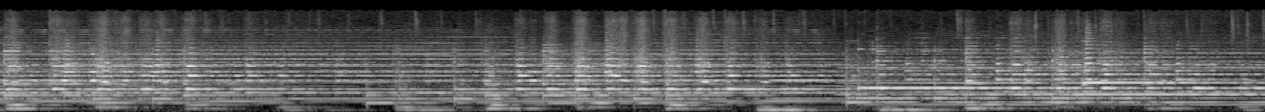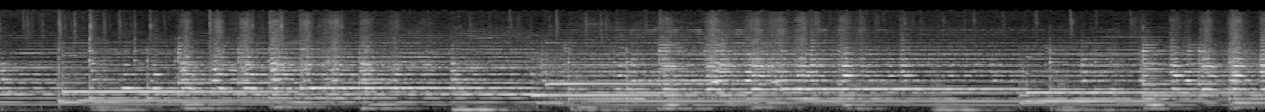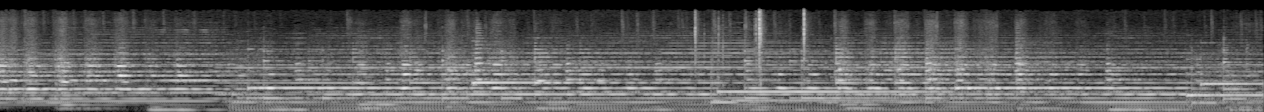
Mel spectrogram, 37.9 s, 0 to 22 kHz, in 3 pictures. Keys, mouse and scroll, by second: 3.6 Return, 5.3 Down, 6.5 Left, 7.4 Left, 7.6 Left, 7.7 Left, 7.9 Left, 8.5 Left, 8.7 Left, 9.3 Down, 9.4 Down, 9.6 Down, 9.8 Down, 10.0 Down, 11.6 ctrl+t, 12.8 ctrl+-, 13.2 ctrl+-, 14.1 ctrl+-, 14.3 alt+shift+click, 17.7 ctrl+-, 18.7 alt+shift+click, 23.5 Return, 24.3 ctrl+=, 24.8 ctrl+=, 25.3 ctrl+=, 25.8 ctrl+-, 26.6-27.2 alt+scroll up 1.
